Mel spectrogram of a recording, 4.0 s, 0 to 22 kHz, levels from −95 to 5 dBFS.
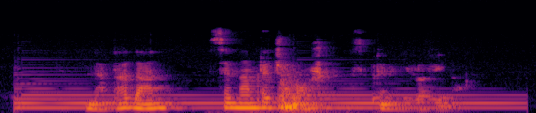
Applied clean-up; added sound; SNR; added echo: none; Electric guitar / Strum; 9 dB; none.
